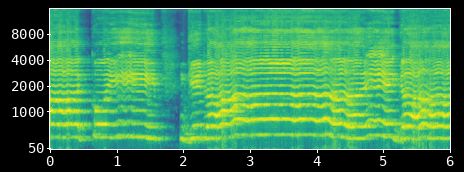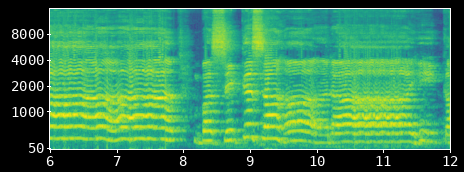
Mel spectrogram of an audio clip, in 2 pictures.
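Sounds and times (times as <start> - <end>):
man singing unaccompanied: 0.0 - 12.0
short breath: 1.6 - 2.0, 7.9 - 8.2.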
